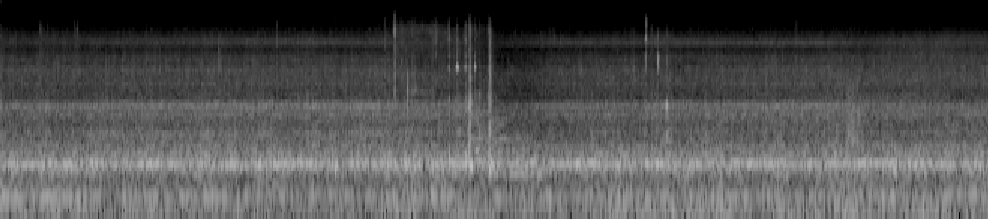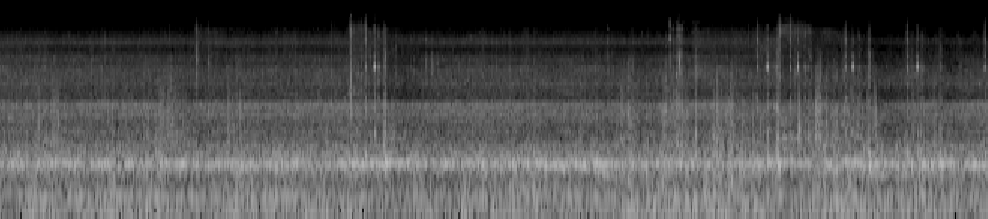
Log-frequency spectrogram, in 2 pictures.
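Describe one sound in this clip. Wind roars steadily against the microphone outdoors.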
